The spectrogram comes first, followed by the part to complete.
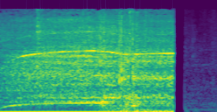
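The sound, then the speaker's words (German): A loud, steady electric motor whir of a hand mixer stirring a dough of eggs and milk holds for about two seconds and then cuts off abruptly, leaving near silence. “Jetzt muss ich noch den Mixer einstecken.”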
